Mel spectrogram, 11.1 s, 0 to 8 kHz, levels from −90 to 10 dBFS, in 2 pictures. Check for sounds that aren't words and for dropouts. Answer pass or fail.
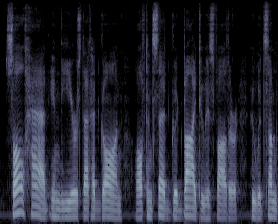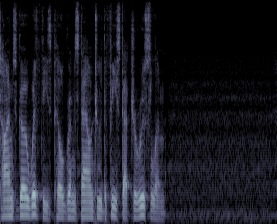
pass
